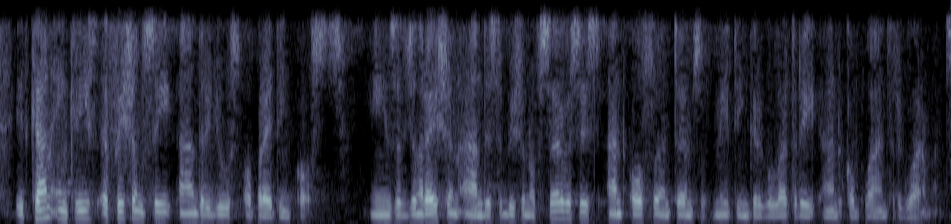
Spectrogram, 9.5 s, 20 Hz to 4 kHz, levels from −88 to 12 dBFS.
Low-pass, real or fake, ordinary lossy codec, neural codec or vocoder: 3.6 kHz; real; Opus, 32 kbps; none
